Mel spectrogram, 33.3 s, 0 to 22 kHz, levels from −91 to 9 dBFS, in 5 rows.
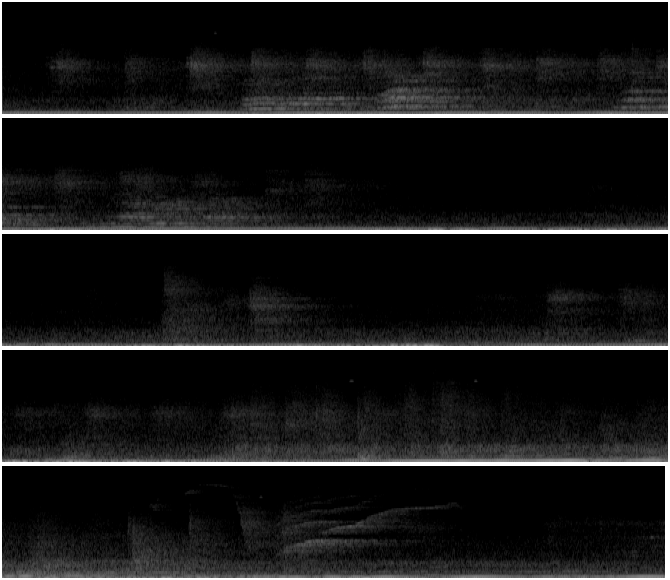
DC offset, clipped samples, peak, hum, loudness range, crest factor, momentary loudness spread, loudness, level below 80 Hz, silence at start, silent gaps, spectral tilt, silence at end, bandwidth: under 0.1%; under 0.1%; -32 dBFS; none; 14 LU; 16 dB; 15 LU; -54 LUFS; -52 dBFS; 0 s; none; -7 dB/octave; 0 s; 7.4 kHz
